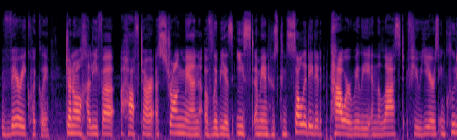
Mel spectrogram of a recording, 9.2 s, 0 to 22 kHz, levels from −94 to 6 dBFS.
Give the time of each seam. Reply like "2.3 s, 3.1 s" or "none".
none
